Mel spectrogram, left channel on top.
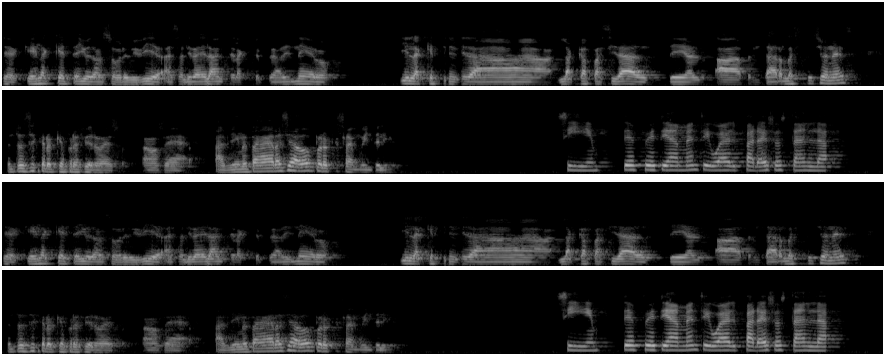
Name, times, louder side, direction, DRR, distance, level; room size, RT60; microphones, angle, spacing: voice 1, 0.0-2.4 2.7-3.3 4.0-8.5 8.9-10.0 10.2-10.7 10.9-12.7, left 3 dB, 80° left, 10 dB, 1.3 m, -33 dB
voice 2, 14.4-17.1, right 2 dB, 20° right, 10 dB, 1.0 m, -31 dB
28.5 x 16.0 x 2.9 m, 0.36 s
head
